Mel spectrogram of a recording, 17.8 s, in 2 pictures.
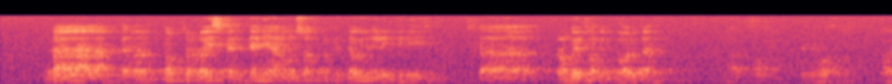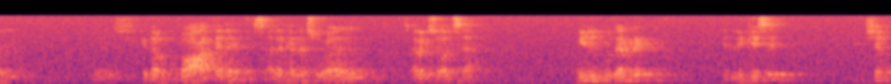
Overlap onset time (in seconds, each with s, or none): none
